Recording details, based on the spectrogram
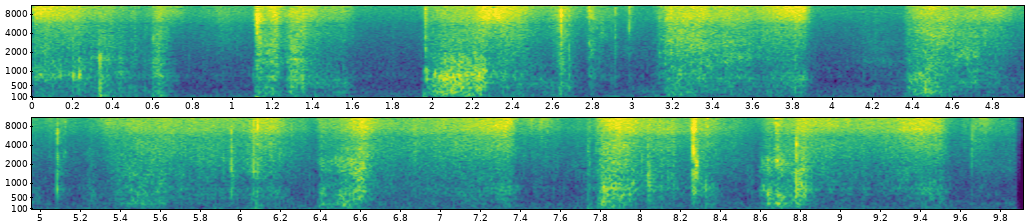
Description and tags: Brush hair
Brushing hair with a hairbrush.
OWI, brush-hair, brush, Hair, brushing, long-hair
